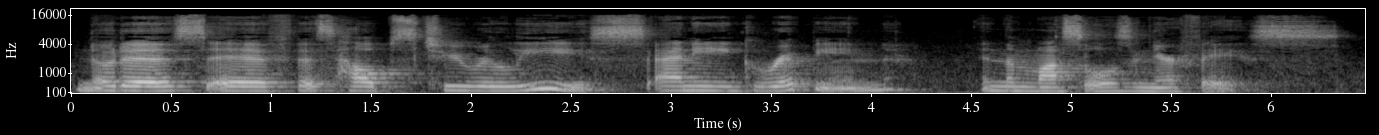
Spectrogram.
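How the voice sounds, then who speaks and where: Slow, creaky woman counting breaths in meditation. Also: medium pitch, little pitch movement. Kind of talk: guided relaxation meditation.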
